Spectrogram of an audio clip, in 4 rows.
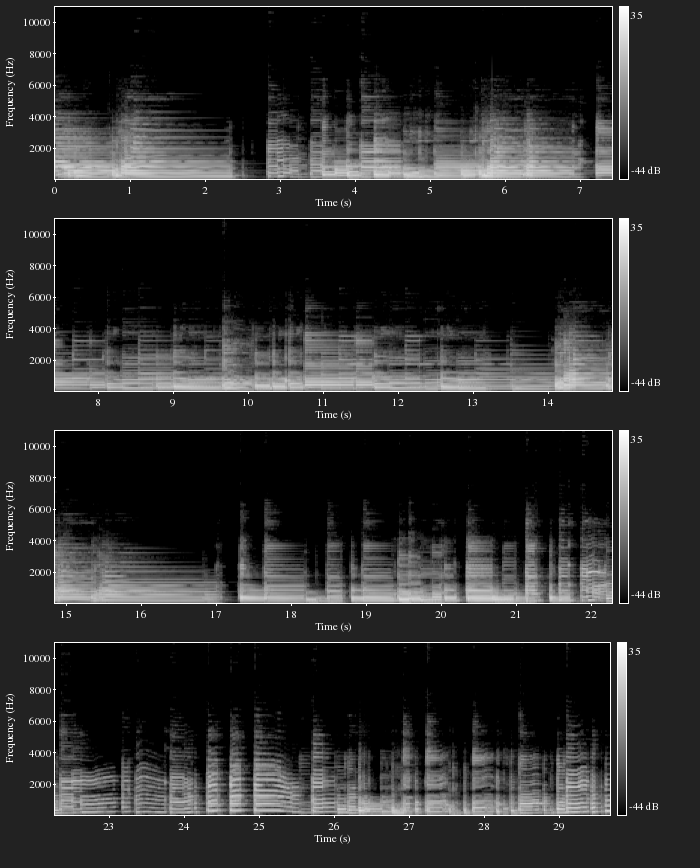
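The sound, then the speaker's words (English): An electric guitar played through the EF-86 channel of a Vox amp with a touch of plate reverb from a Boss RV2, loud, with ringing chords and melodic runs, notes bending toward the end, and no talking. “And I'm, using, of course, the EF-86 channel. And the only effect I'm using a touch of plate reverb off a Boss RV2.”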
